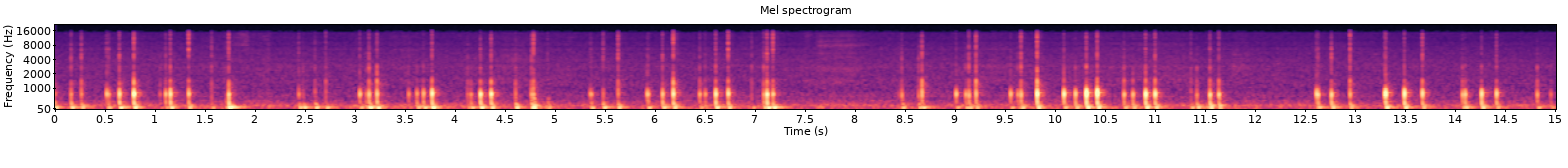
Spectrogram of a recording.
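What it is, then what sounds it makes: Smartphone glass screen. Fingernails tap the glass screen of an iPhone X lying face up on a mat, making quick, dry clicking taps in uneven bursts. The taps are short and sharp with little ring, with a faint steady low hum underneath. They pause briefly around the middle of the clip, then resume.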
